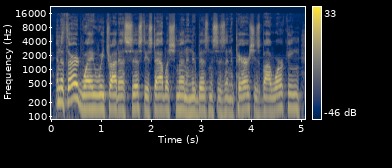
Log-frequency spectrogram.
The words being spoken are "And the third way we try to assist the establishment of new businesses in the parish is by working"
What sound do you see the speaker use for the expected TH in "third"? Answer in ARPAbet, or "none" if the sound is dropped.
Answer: TH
